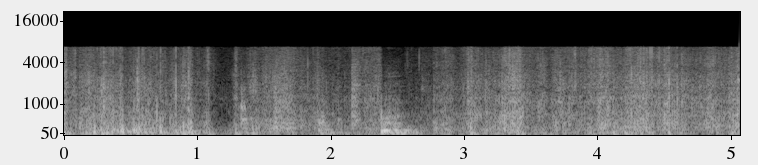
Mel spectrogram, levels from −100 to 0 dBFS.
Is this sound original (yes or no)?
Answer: yes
